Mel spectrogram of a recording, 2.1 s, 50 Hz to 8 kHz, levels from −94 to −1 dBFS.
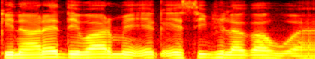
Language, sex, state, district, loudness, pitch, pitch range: Hindi, male, Jharkhand, Ranchi, -14 LUFS, 135 Hz, 130-145 Hz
